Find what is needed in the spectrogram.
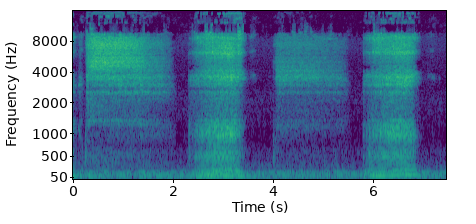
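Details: Real, unplanned daytime nap recorded in bed by the sleeper, who has sleep apnea: loud, steady snoring with a harsh rumble on both breathing in and out; snoring in obstructive sleep apnea.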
